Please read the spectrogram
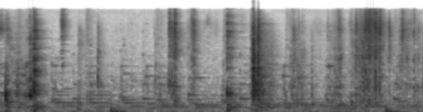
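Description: A plastic blind-bag toy packet crinkling and tearing as it is ripped open, in a string of irregular sharp crackles with the longest tear near the end. Soft background music plays underneath.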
